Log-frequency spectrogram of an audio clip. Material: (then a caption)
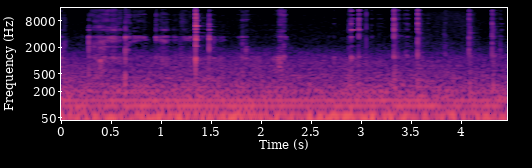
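Metal. A small round metal lip balm tin has its lid tapped and scratched with long nails, then is opened, and the lid and base clink against the nails. Quiet, bright metallic ticks and light scratching rise over a steady low hum, each click dying away almost at once.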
